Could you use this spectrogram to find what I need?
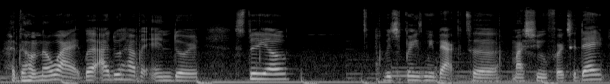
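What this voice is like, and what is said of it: Voice with a cold, throat clearing. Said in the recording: “I keep clearing my throat because I have a cold”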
